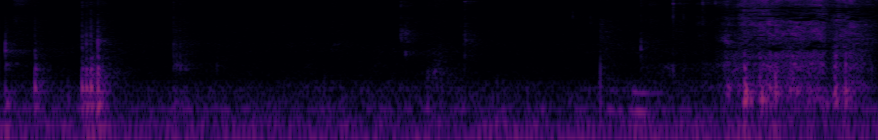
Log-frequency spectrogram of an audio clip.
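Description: Quiet eating sounds: soft chewing and a few faint clicks of a metal fork, over a steady low hum. Near the end comes a brief burst of rustling close to the microphone.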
